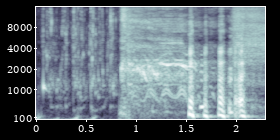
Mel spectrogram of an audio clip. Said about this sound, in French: Il fait tellement de bruit ce vin on dirait un faux bruitage, tu sais.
